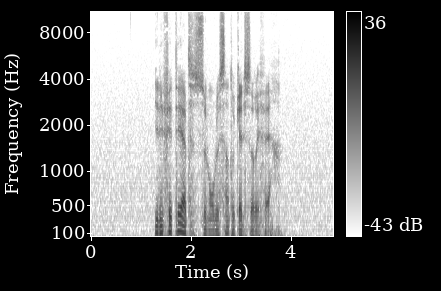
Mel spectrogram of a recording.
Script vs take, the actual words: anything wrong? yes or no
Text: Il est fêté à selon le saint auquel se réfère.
no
